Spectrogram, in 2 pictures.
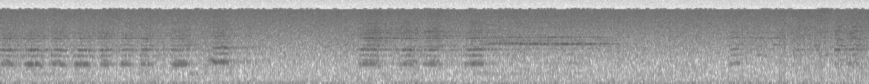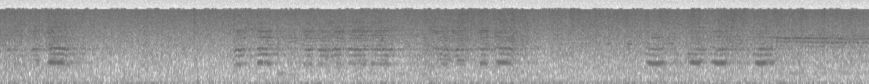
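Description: Children chant a recitation in turn into a microphone, heard through loudspeakers.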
